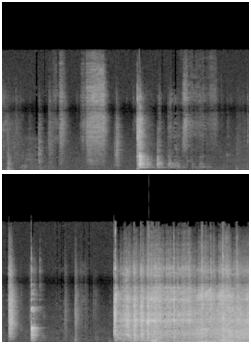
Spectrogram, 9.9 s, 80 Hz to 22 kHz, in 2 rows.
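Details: 1996 Polaris Sportsman 400 two-stroke ATV after a top-end cylinder rebuild and coolant bleeding, following earlier overheating, started on jumper cables: several hesitant cranking bursts, then fires and holds a steady, busy idle without stumbling; normal start and idle.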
